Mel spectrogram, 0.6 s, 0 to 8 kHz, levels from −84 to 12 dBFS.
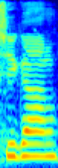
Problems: constant background noise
